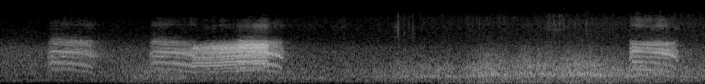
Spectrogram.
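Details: Raven calling: one short rasping caw, then a longer drawn-out grating call. After a hiss-filled gap of several seconds comes a final brief caw.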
